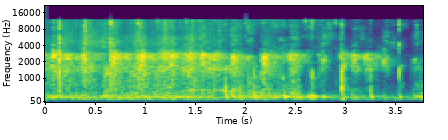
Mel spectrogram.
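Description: Applause fills a Memphis City Council committee meeting as the room honors the city's fire department: a dense, steady clatter of many hands clapping throughout, thinning slightly toward the end.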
